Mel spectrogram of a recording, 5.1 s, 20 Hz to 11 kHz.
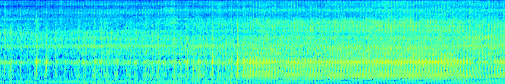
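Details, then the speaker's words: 3D-printed pulse motor running off a supercapacitor bank at about 10 volts: quick steady ticking around four per second, then a harsher buzzing drone; noise source unclear. "I don't know where that noise is coming from oh I see the whole thing is sliding out"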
